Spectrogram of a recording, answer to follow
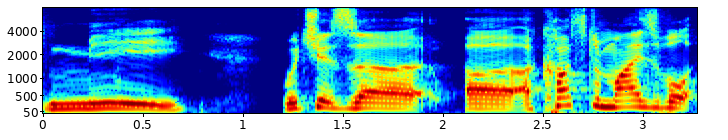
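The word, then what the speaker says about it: Mii: Anyway, they invented a a MI pronounced MI, which is a a customizable avatar used by Nintendo on the the video game consoles and mobile apps in the mobile.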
